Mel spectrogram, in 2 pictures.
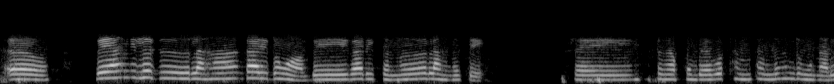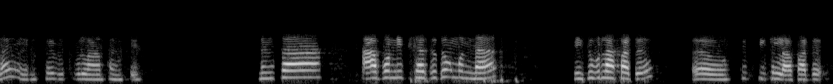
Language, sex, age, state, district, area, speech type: Bodo, female, 18-30, Assam, Kokrajhar, rural, conversation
